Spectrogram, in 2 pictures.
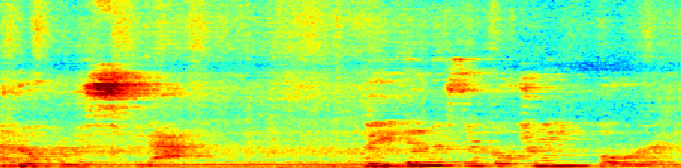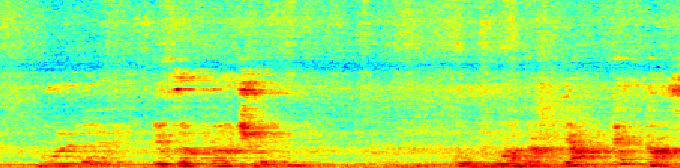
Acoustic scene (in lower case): subway station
